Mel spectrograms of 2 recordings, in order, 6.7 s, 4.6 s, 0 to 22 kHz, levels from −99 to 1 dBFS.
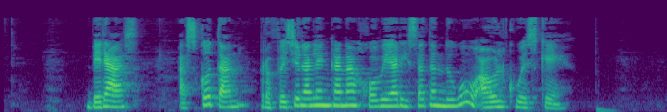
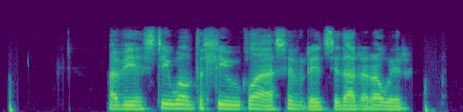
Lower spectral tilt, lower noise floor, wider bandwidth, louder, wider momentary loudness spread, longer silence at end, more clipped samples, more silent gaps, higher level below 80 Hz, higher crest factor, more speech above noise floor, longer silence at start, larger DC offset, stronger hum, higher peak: about the same, -4 dB/octave vs -5 dB/octave; about the same, -71 dBFS vs -69 dBFS; first, 11.5 kHz vs 8 kHz; second, -25 LUFS vs -18 LUFS; second, 12 LU vs 15 LU; first, 0.65 s vs 0.35 s; neither; neither; second, -64 dBFS vs -44 dBFS; about the same, 20 dB vs 16 dB; second, 47 dB vs 51 dB; first, 0.85 s vs 0.1 s; neither; neither; about the same, -6 dBFS vs -4 dBFS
